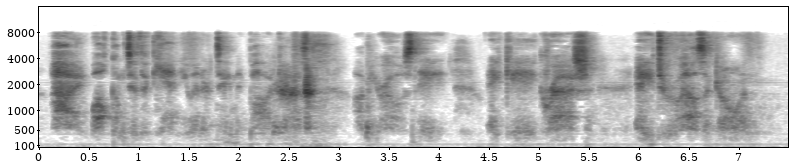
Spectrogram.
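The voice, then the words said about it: Very low, quiet ASMR-style voice. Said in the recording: “We're talking in this very low voice today. I know you can barely hear us”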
